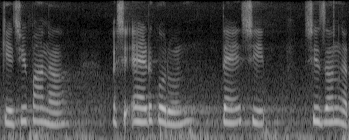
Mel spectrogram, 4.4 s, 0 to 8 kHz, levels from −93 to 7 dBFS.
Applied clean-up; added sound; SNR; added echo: none; none; none; none.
